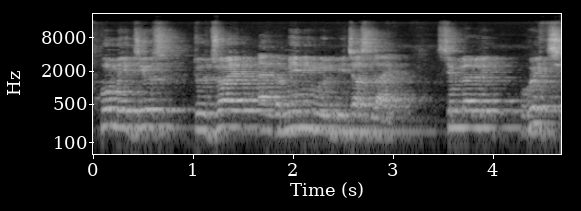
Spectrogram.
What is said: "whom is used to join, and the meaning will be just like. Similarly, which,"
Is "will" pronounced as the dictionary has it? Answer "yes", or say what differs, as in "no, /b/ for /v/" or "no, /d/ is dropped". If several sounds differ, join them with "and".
yes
